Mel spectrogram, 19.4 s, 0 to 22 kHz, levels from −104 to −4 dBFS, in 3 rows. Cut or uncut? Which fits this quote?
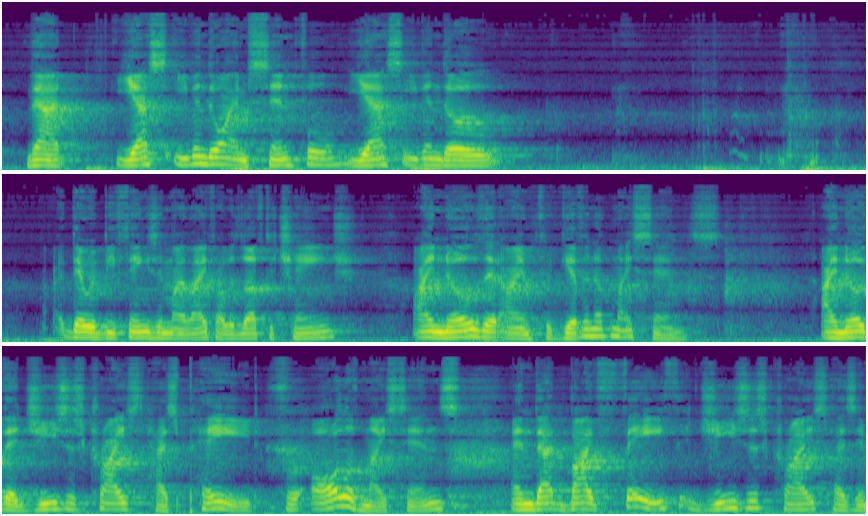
uncut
